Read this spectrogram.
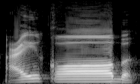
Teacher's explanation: قاف موٹا، با قلقلہ کریں گے وقف کرتے ہوئے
